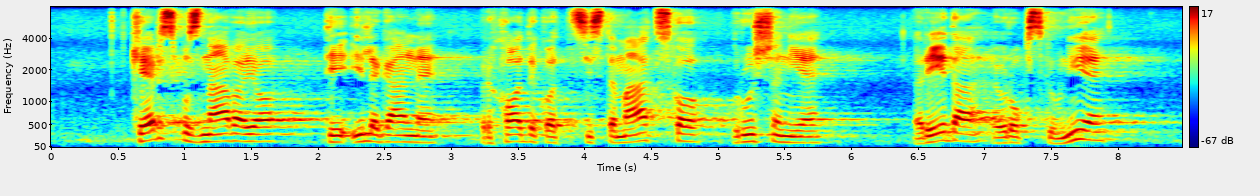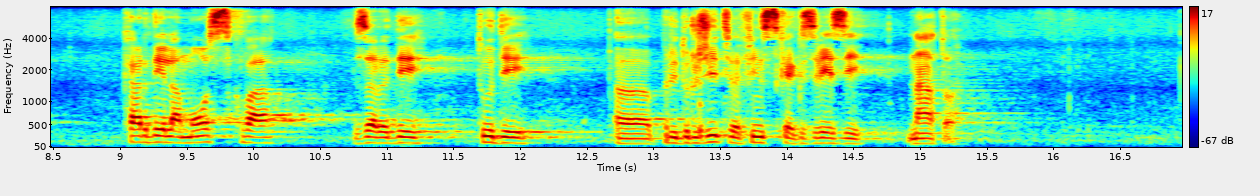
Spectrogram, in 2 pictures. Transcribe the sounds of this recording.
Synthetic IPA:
kɛɾspɔznaːʋajɔt̪eːʔilɛɡaːlnɛpɾɛxɔːd̪ɛkɔt̪sist̪ɛmaːt̪skɔɾuʃanjɛ | ɾeːd̪aɛwɾoːpskɛunijɛ | kaɾd̪eːlamoːskʋa | zaɾad̪it̪ud̪i | pɾid̪ɾuʒit̪ʋɛfinskɛɡzʋeːzinaːt̪ɔ̰

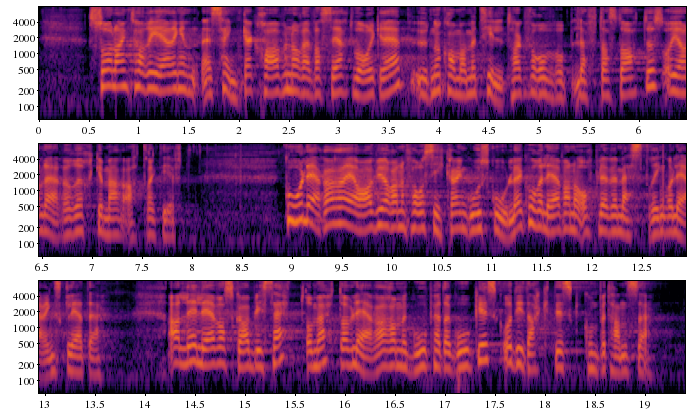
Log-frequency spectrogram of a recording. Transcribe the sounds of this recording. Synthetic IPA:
sɔlɑŋt̪hɑʁɛjeːʁɪŋənsɛŋkɑkʰʁɑːʋənɔʁɛʋæʁseːʁt̪ʋoːʁəɡʁeːpʉ̰ːt̪n̩ɔkʰɔmːɑmɛt̪ʰɪlt̪ʰɑːkfɔʁɔlœft̪ɑst̪ɑːt̪ʉsɔ̰jøːʁəlæːʁɑʁʏʁkəmæɪʁɑ̰t̪ʁɑk̚t̪ʰiːft̪ | ɡ̥uːəleːʁɑʁəæʁɑːʋjøːʁɑnəfɔʁɔsɪkʁɑɛɪnɡuːskuːləkʰʊʁɛleːʋæʁnəʔɔpleːʋəmɛst̪ʁɪŋɔlæ̰ːʁɪ̰ŋsɡleːd̪ə | ʔɑlːəɛleːʋəʁskɑlbliːsɛt̪ːʰɔmœt̪ːɑːʋleːʁɑʁəmɛːɡuːpʰɛd̪ɑɡuːɡɪskɔd̪ɪd̪ɑkt̪ɪskʰːʊmpət̪ʰɑnsə̰

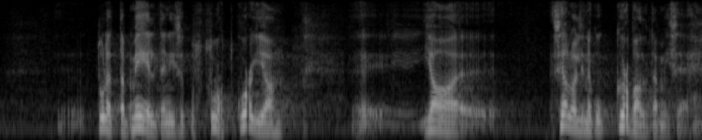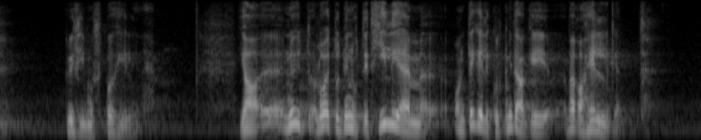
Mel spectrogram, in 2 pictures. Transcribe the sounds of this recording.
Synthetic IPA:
t̪ule̞t̪ːˑɑb̥me̞ːld̪̥eniːsuɡ̥ust̪suːrt̪kurjɑ | jɑ | seɑlo̞lʲinɑɡ̥ukɤrvɑld̪̥ɑmise̞̰ | kysʲimuspɤɦilḭne | jɑnyːd̪̥lo̞e̞t̪ːˑud̪minut̪ːˑid̪̥hiljemo̞nt̪e̞ɡ̥e̞likˑult̪mid̪ɑɡ̥ivæɡ̥ɑɦe̞lɡ̥et̪ːˑ

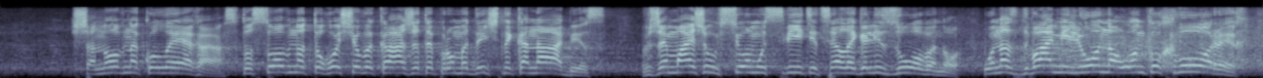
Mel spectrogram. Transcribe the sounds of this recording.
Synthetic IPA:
ʃɐnɔwnɐkɔlˠɛɦɐ̰st̪ɔsɔwnɔt̪ɔɦɔʃt͡ʃɔʋɪkɑʒet̪ɛpɾɔmed̪ɪt͡ʃnɪjkɐnɑbʲis | wʒɛmɑjʒɛusʲɔmʊsʲʋʲitʲit̪sɛlˠeɣɐlʲizɔʋɐnɔ̰ | ʊnɑzd̪ʋɑmʲilʲiɔnɐɔnkɔxʋɔɾɪx

